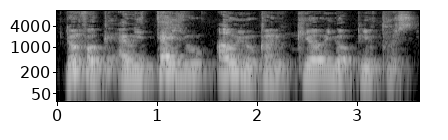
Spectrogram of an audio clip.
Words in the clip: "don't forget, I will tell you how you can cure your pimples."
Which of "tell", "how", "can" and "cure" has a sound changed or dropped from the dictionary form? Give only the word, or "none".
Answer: cure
